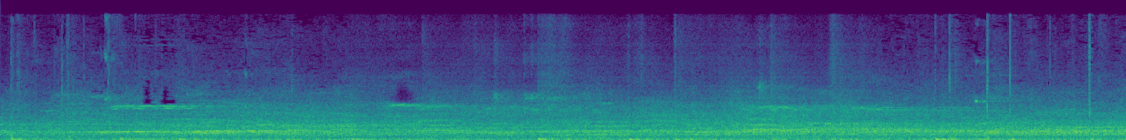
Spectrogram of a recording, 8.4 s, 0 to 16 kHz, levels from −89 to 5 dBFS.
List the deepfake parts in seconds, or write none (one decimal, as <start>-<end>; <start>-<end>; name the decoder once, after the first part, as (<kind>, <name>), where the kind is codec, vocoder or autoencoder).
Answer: 2.6-6.6 (autoencoder, DAC-VAE)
